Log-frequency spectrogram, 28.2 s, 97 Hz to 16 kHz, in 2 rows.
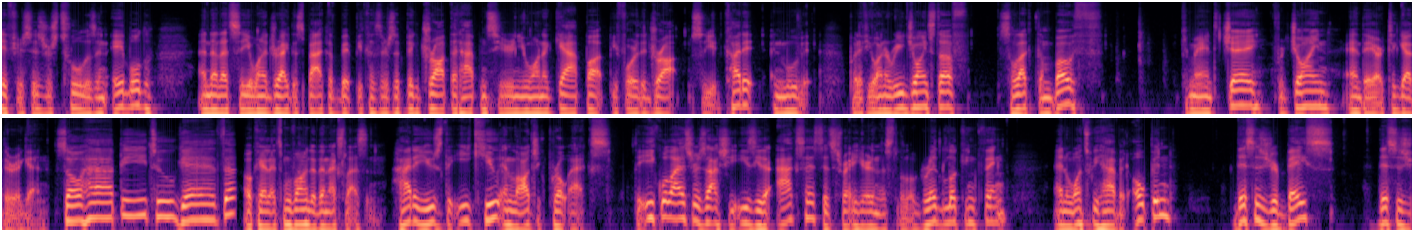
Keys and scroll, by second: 11.1 super+j.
